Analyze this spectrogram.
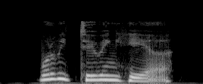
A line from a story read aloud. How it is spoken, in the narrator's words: he asked in a bored voice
